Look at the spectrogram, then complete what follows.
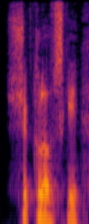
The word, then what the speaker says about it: Chklovskii: name right shovi yeah so think of it as sh rather than CH shikovski guski yoska what is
